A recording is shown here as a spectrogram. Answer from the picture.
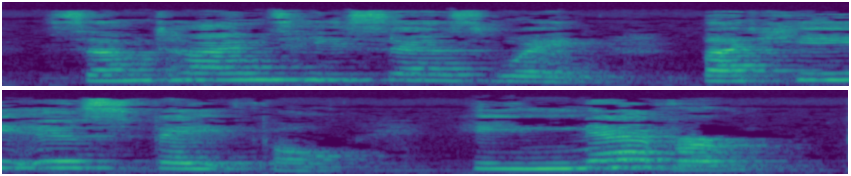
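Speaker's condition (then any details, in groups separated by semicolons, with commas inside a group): No condition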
